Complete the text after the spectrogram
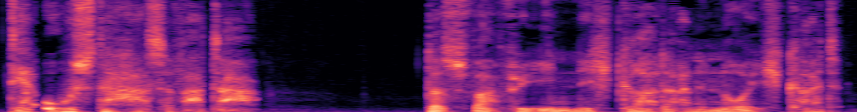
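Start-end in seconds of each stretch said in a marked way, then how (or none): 0.1-1.3 put-on whispered secret to a child. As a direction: whisper the news to him.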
